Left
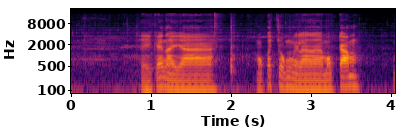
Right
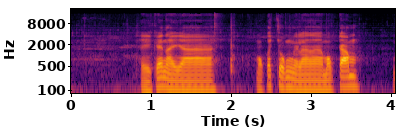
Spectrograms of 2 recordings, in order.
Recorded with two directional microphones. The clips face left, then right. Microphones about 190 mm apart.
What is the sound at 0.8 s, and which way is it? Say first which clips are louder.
Speech: right 9 dB; 45° right (ahead or behind).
